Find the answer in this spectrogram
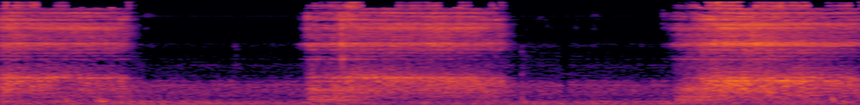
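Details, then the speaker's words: Severe obstructive sleep apnea in an adult male trucker, filmed asleep at home by his mother: loud rough snoring bursts broken by silent gaps where breathing stops, which he describes as not breathing before waking. "this is what severe sleep apnea looks like that's not snoring I'm like"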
